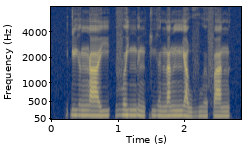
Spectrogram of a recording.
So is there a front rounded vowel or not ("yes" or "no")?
no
